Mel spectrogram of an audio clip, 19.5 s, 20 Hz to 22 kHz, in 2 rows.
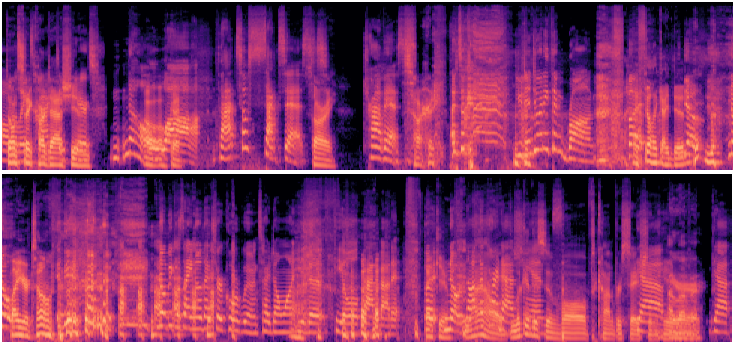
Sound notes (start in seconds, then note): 10.5 all laughing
